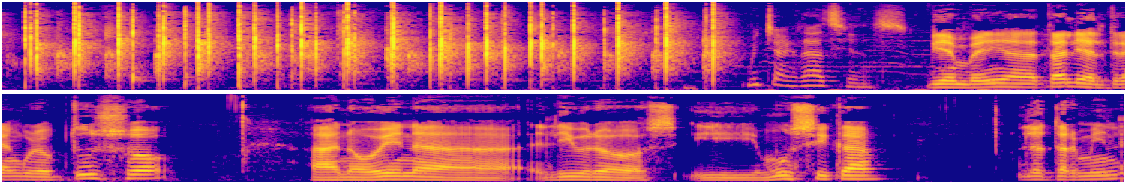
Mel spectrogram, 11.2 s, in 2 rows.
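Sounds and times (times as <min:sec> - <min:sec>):
small audience applause: 0:00.0 - 0:03.8
speech: 0:03.7 - 0:06.6, 0:07.2 - 0:10.1, 0:10.7 - 0:11.2.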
